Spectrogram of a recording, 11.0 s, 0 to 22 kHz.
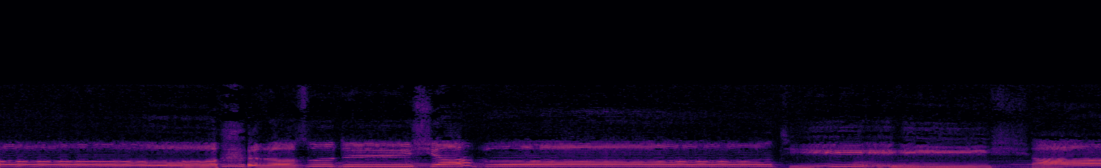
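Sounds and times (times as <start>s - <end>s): man singing a chant: 0.0s - 11.0s.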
